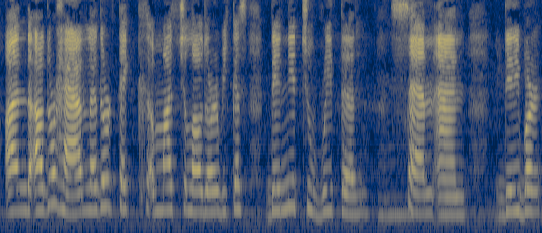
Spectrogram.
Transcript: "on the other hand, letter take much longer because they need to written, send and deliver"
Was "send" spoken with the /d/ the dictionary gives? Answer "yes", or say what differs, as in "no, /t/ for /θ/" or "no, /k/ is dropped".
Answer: no, /d/ is dropped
